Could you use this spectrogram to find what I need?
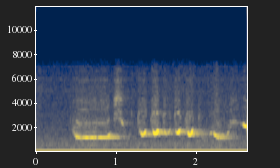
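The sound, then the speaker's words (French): A person whistles in imitation of little birds, with high, thin notes that slide and flutter in short chirping phrases and quick accents, heard alone without talk. “Avec les petits oiseaux.”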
